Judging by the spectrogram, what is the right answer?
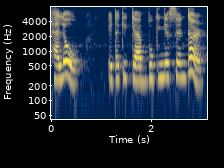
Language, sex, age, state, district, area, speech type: Bengali, female, 18-30, West Bengal, Howrah, urban, spontaneous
